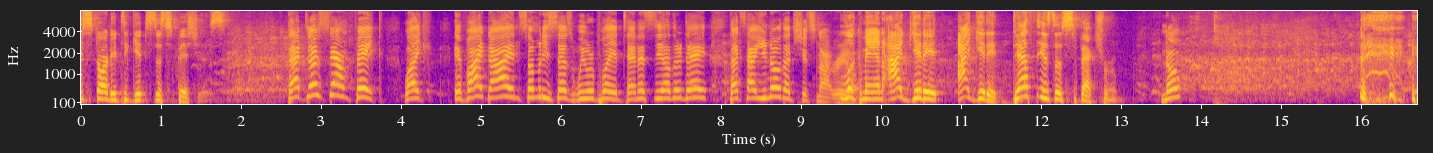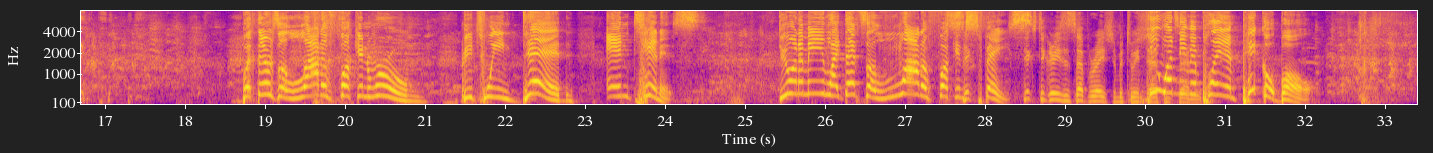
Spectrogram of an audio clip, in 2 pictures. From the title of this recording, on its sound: My Momma Told Me Live from Seattle!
